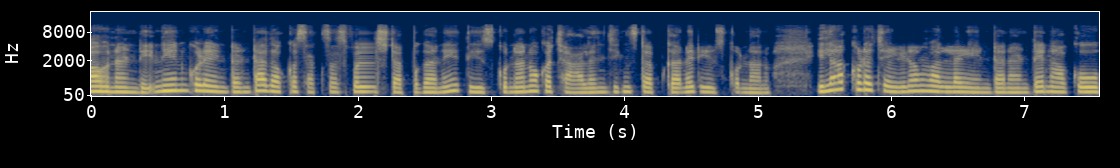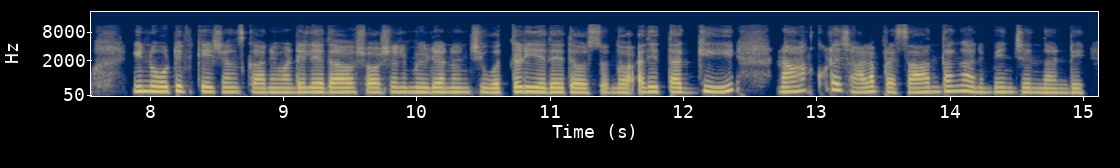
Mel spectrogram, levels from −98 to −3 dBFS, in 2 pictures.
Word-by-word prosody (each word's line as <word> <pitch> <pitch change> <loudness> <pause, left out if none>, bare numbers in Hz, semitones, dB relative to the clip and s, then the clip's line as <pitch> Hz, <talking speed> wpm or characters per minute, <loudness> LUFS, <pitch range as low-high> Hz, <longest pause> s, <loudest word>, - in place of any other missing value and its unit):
అవునండి 220 -4 +3
నేను 275 +1 +5
కూడా 270 -1 +5
ఏంటంటే 220 +1 -1
అది 260 - +2
ఒక 230 - -5
సక్సెస్ఫుల్ 215 +2 -2
స్టెప్ 200 -2 -4
గానే 210 +4 +1
తీసుకున్నాను, 220 +2 -1
ఒక 245 - 0
ఛాలెంజింగ్ 205 +3 -3
స్టెప్ 215 -2 -4
గానే 205 +2 +1
తీసుకున్నాను 195 -3 -5 0.4
ఇలా 295 +5 +4
కూడా 320 -1 +5
చేయడం 245 +1 +1
వల్ల 225 -2 +2 0.2
ఏంటనంటే 200 +1 -2
నాకు 220 +1 0 0.5
ఈ - - +7
నోటిఫికేషన్స్ 230 -2 +1
కానివ్వండి 205 0 0
లేదా 210 0 +3 0.2
సోషల్ 210 +1 0
మీడియా 210 0 +2
నుంచి 205 0 -4
ఒత్తిడి 225 +3 +2
ఏదైతే 205 0 +2
వస్తుందో 195 +1 -2
అది 225 - +4
తగ్గి, 210 +3 0 0.5
నాకు 240 +5 0
కూడా 310 - +2
చాలా 210 +2 +1
ప్రశాంతంగా 215 +5 +1
అనిపించిందండి. 200 -3 -3
215 Hz, 150 wpm, -23 LUFS, 205-225 Hz, 0.5 s, ఈ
